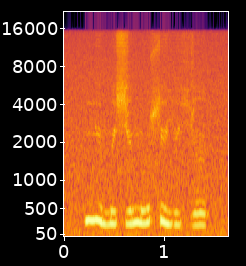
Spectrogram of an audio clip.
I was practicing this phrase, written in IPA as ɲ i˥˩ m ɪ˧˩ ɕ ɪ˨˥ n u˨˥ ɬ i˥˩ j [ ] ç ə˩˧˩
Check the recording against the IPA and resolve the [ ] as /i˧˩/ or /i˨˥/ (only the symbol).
i˧˩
